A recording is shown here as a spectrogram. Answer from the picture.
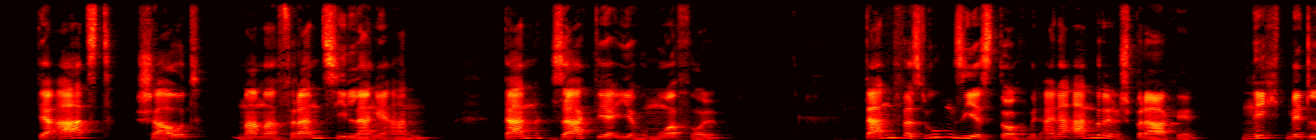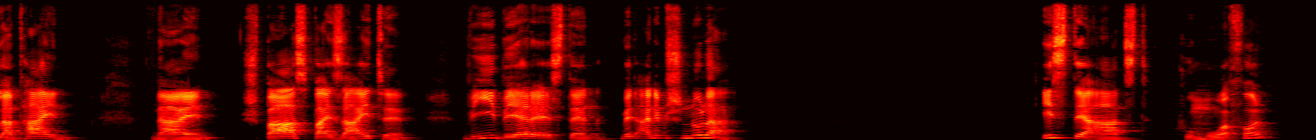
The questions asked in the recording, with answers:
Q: Ist der Arzt humorvoll?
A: Ja, der Arzt ist sehr humorvoll.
